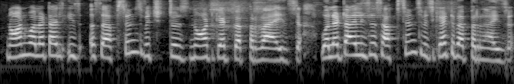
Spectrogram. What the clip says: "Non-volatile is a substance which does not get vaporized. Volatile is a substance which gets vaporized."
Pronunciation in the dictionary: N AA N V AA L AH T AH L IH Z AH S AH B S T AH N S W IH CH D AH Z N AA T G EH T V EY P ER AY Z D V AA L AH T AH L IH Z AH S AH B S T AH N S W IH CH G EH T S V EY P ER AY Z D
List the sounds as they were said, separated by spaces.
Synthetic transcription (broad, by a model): N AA N V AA L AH T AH L IH Z AH S AH B S T AH N S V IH CH D AH Z N AA T G EH T V EY P ER AY Z D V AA L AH T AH L IH Z AH S AH B S T AH N S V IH CH G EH T V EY P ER AY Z D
